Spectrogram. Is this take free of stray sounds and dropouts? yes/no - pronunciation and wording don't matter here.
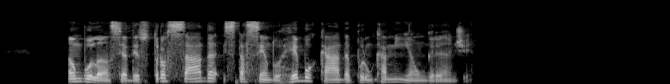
yes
